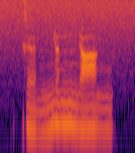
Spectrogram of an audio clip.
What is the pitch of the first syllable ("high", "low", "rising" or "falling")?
low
